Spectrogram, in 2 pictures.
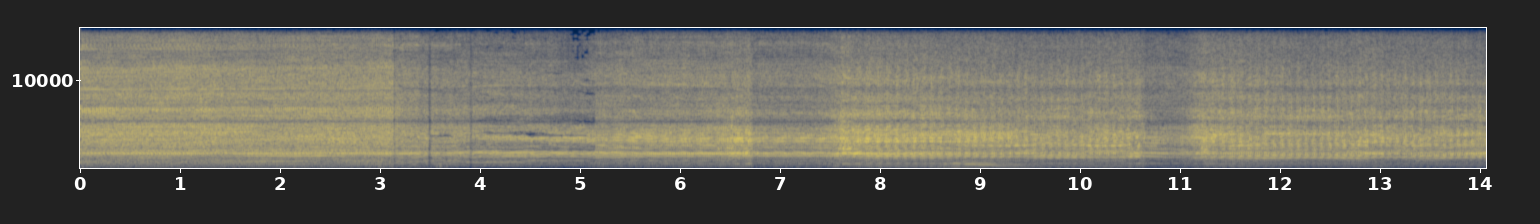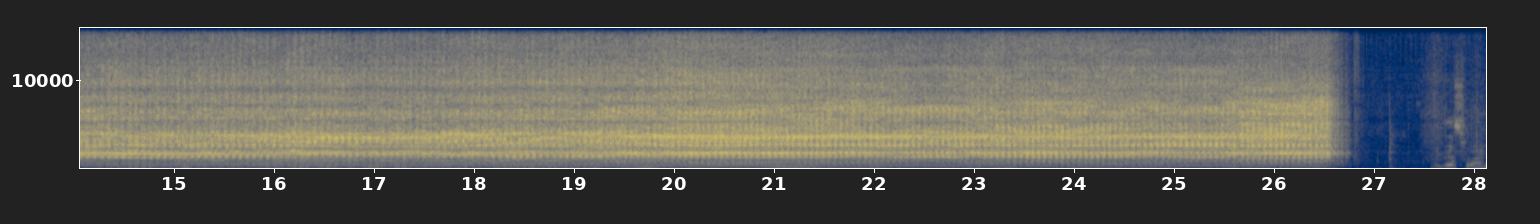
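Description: VEVOR cordless battery power washer running, its small electric pump giving a steady whine while the spray hisses. A low hum under it drops away about three seconds in, and the sound cuts off suddenly near the end.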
